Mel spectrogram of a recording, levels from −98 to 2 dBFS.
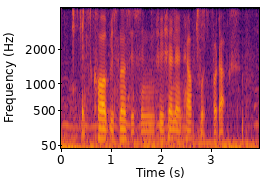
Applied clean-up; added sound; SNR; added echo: none; Insect + Chink, clink; 5 dB; none.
